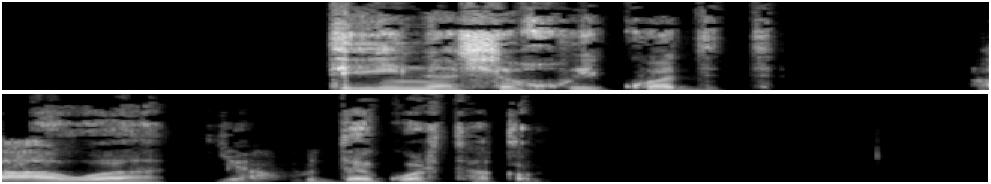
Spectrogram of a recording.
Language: Kabardian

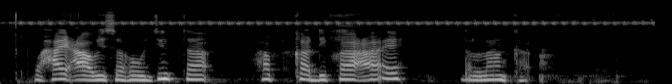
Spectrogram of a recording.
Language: Somali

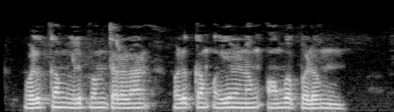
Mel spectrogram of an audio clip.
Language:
Tamil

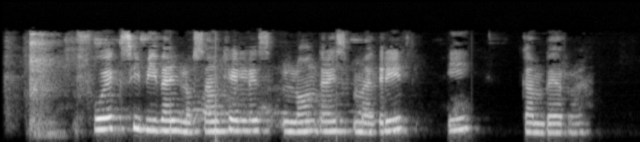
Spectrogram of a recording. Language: Spanish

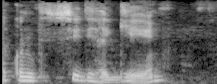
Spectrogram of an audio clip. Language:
Kabyle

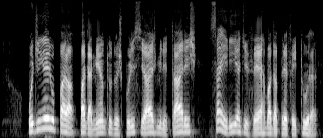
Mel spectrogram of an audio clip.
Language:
Portuguese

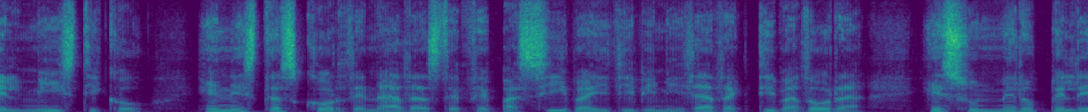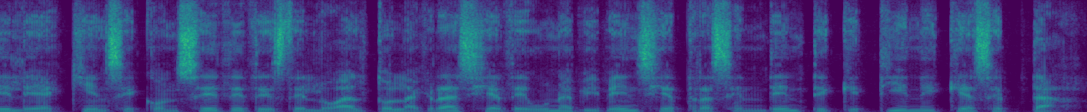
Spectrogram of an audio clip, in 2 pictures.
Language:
Spanish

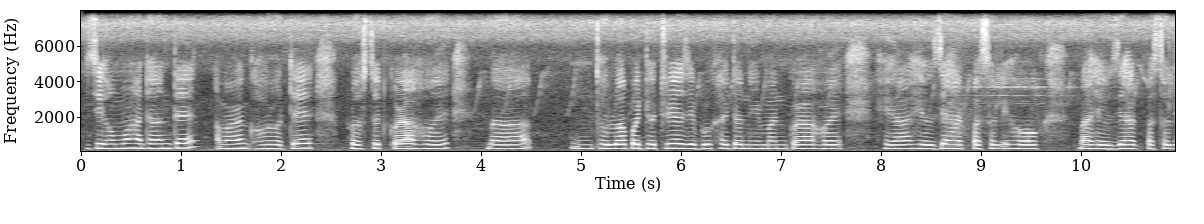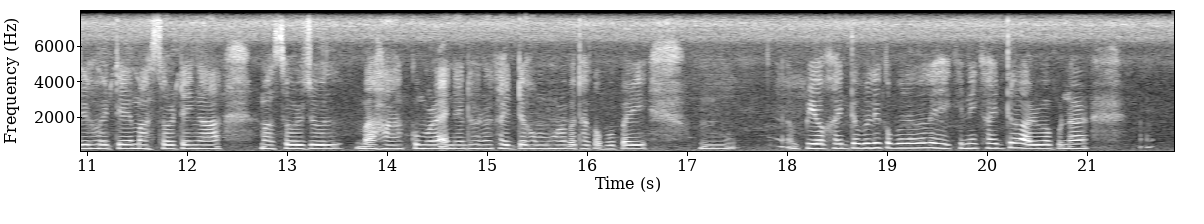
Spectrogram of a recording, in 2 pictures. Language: Assamese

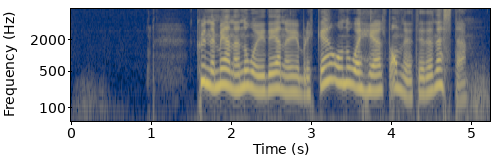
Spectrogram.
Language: Norwegian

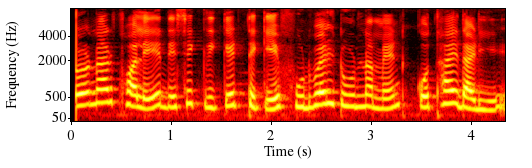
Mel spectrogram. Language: Bangla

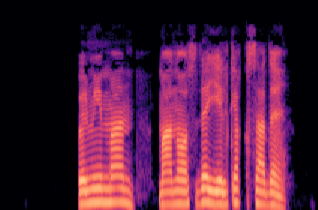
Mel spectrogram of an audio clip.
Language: Uzbek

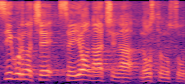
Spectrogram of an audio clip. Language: Serbian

